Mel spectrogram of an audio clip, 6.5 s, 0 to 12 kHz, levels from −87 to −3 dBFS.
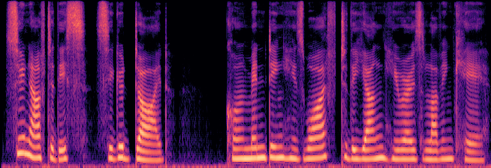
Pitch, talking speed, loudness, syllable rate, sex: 200 Hz, 130 wpm, -17 LUFS, 3.6 syllables/s, female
